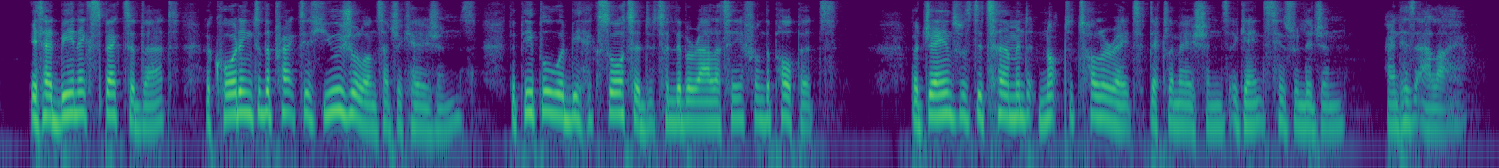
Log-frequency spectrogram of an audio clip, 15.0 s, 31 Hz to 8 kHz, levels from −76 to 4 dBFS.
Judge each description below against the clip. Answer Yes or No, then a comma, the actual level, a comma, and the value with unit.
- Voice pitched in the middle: Yes, medium, 150 Hz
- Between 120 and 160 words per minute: Yes, average, 150 wpm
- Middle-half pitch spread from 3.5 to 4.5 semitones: No, average, 5.2 semitones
